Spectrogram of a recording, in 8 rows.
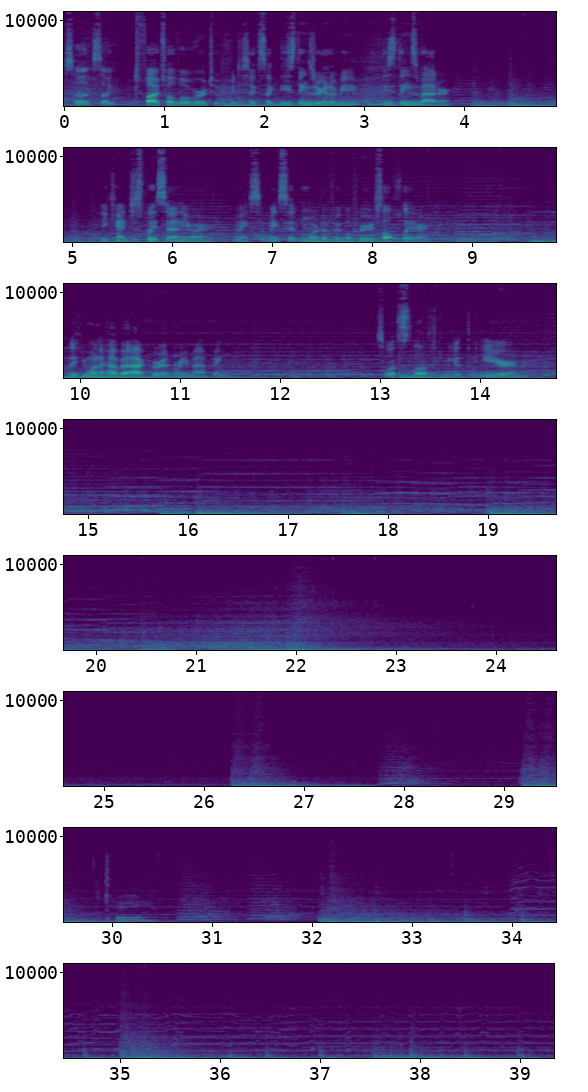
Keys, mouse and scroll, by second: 33.7-39.3 drag.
